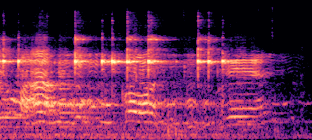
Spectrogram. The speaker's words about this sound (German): Vietnamesischer Gesang klingt aus einem alten Kassettenrekorder. Der hängt an einem Baum mitten im Garten.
